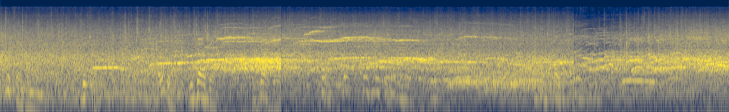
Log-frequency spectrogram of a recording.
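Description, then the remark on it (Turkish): Sustained applause and cheering from hundreds of graduates and their families protesting against a university dean, a dense steady wash of clapping with whoops and shouts rising above it throughout. “Yüzlerce mezunun ve ailelerinin alkışlı protestosu karşısında dekan geri adım attı.”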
